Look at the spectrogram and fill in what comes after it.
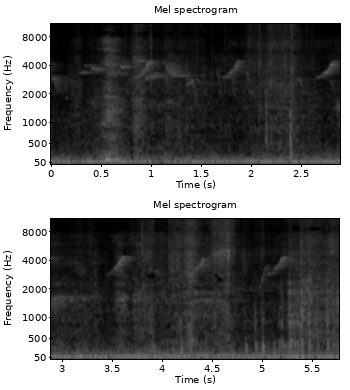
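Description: A bird repeating a short, high, rising call roughly once a second over a steady low hum, with soft rustling in the grass.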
